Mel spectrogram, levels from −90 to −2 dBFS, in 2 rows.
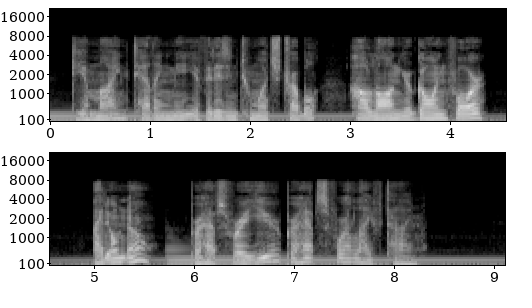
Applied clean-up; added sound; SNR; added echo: none; Bass guitar; 15 dB; none.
